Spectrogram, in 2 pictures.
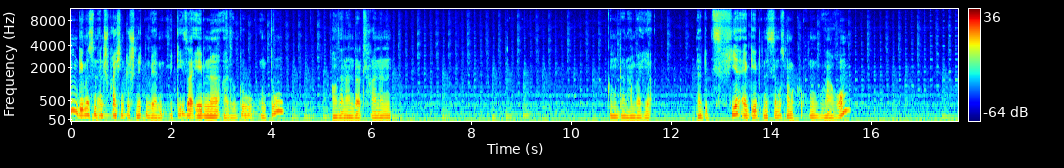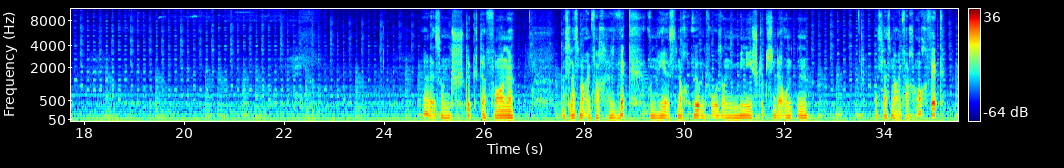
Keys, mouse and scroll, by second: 3.6 ctrl+click, 5.0 click, 8.5 scroll down 2, 9.4 click, 11.0 scroll down 2, 12.3 click, 15.1 click, 17.0 click, 18.5-19.2 scroll up 2, 22.4 click, 25.5-26.9 middle drag, 28.4 click, 30.0-31.2 middle drag, 32.7-33.4 scroll up 2, 33.7-34.0 scroll down 2.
